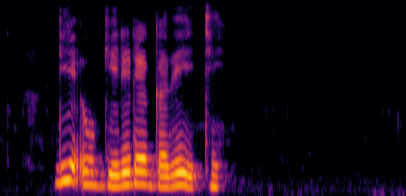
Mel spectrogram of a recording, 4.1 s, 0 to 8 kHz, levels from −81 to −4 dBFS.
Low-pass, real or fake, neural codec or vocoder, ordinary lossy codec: none; fake; codec, 16 kHz, 4 kbps, X-Codec, HuBERT features, trained on general audio; none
